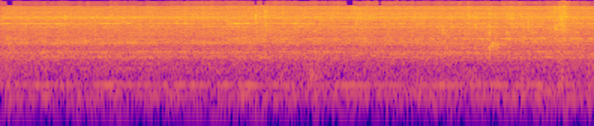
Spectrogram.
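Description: Tap water runs steadily into a sink while dishes are washed up, a continuous close, fairly loud rush with faint clinks and no talk.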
